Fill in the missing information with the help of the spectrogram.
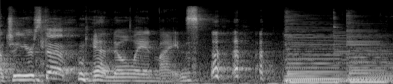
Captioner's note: laughing; upbeat music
